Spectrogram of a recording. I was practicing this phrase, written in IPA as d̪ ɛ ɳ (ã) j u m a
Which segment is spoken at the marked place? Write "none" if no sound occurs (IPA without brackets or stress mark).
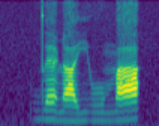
a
